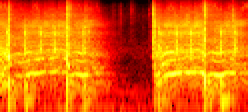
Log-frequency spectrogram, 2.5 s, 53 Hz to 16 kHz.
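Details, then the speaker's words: 1974 Toyota Celica GT four-cylinder, long-sitting, reportedly freshly rebuilt, cranked plugs out on a better battery with good compression and oil on the dipstick: two starter bursts with sharp knocks, a dry timing chain tensioner not yet pumped up with oil. "oh all that noise is is the timing chain tensioner it's cuz it didn't pump up with oil yet"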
